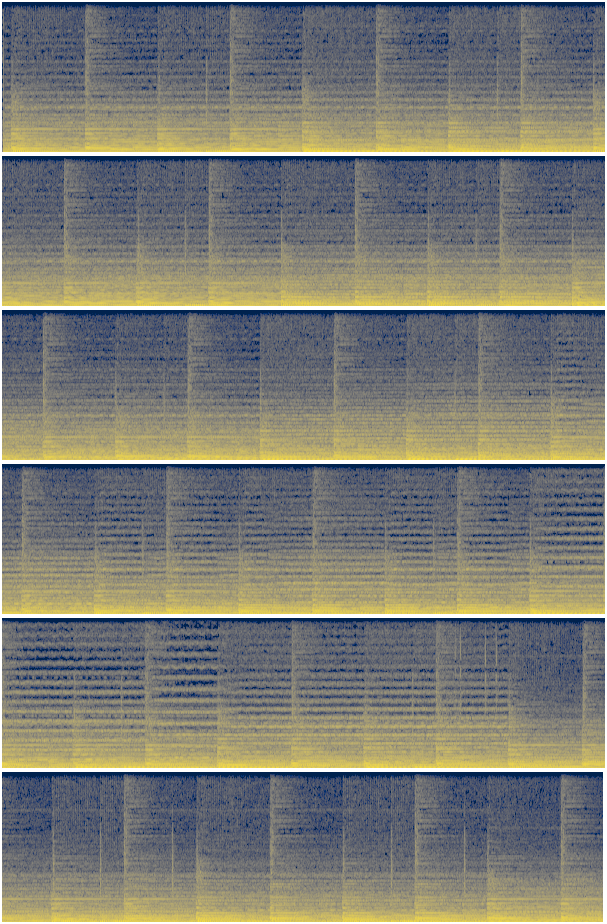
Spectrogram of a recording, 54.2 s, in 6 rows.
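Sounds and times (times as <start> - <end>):
musical accompaniment: 0.0 - 54.2.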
